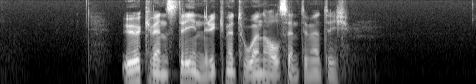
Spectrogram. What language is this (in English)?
Norwegian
